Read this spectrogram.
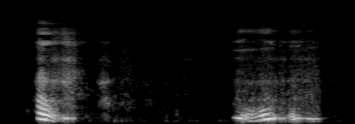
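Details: Chinese woman asleep with her mouth open, snoring and sometimes exhaling audibly: snoring.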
